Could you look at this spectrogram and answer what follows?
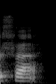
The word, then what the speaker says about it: pho: Pho is a Vietnamese soup for anyone who's kind of lost. It's really, really good. And it's not pho. It's spelled pho. It's not pho. It's pho. Get it right.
